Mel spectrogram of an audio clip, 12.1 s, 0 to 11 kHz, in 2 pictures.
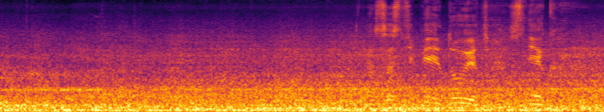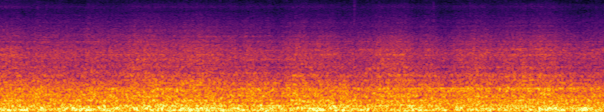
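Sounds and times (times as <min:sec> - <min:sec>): road noise: 0:00.0 - 0:12.0
truck diesel engine rumble: 0:00.0 - 0:12.0.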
